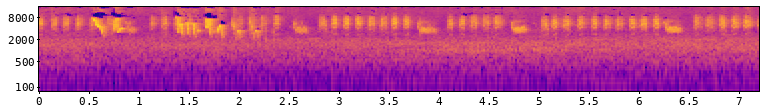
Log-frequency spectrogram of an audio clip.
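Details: A varied sedge warbler song mixing quick down-slurred whistles and harsh buzzy notes with long stretches of rapid, rhythmic chattering ticks, set against steady background hiss.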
